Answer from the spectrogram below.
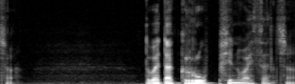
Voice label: "grwwp", Welsh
